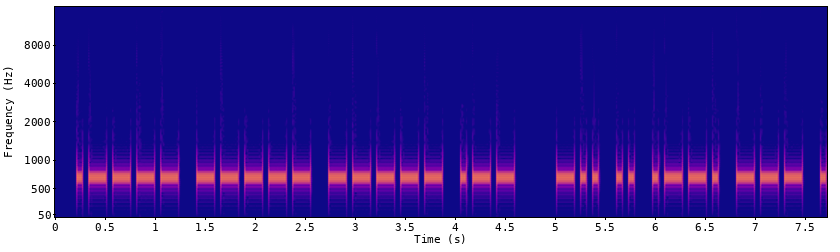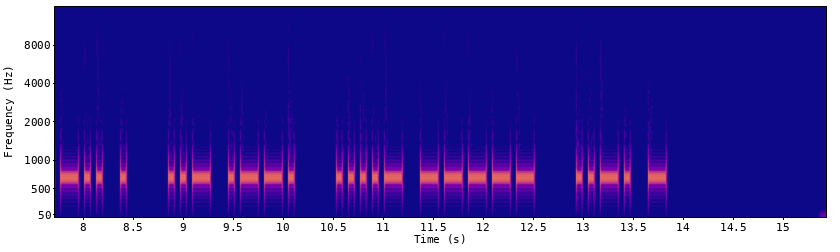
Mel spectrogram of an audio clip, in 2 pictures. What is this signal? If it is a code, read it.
Morse code, heard as a keyed tone, about 20 wpm, 700 Hz. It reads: 100W DIPOLE UP 40 FT
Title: Practice QSO - Exchange 2 - Info - 20wpm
